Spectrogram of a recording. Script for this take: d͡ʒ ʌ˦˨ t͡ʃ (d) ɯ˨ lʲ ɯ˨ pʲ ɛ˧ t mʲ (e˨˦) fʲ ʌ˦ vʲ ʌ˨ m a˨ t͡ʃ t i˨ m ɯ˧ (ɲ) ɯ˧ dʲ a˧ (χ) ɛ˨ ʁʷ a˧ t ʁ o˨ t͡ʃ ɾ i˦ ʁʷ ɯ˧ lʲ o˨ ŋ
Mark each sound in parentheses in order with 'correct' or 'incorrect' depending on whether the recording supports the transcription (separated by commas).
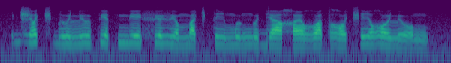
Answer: correct, incorrect, incorrect, correct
